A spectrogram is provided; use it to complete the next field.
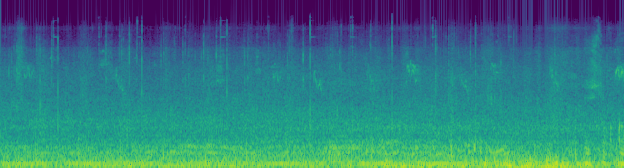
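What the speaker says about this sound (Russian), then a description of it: "Здесь столько голубей." Pigeons in a city park in Krasnodar, with soft cooing and wing flutters mixed into a steady bed of outdoor ambience and distant crowd noise, with occasional faint voices.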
